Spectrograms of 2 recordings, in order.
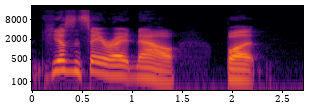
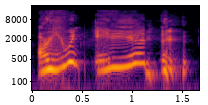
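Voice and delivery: mock exasperation; 13 semitones higher, 6 dB louder than usual. Mocking movie character aloud.

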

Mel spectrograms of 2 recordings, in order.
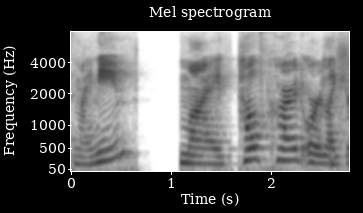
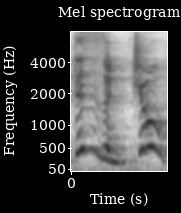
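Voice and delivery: incredulous, pitched way up; mock outrage; 13 semitones higher than usual. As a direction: scoff in high disbelief. Retelling her indignant reaction.

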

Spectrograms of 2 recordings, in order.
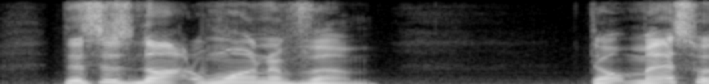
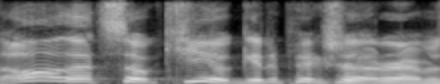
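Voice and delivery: mock gushing friend, pitched higher; cutesy companion; 6 semitones higher, faster than usual. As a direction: gush over the bunny like a naive tourist. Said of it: "the person you're with says".

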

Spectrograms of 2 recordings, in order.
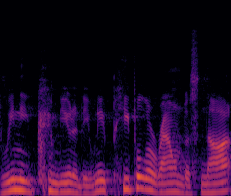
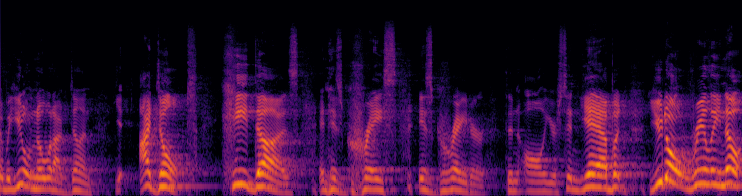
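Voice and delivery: impassioned preaching; 3 semitones higher, 13 dB louder than usual. Real, not acted. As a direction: fire back at full preaching force. Preaches an imagined argument at full force.

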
